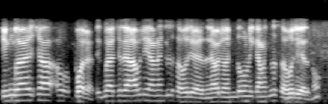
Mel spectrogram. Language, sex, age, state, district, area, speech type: Malayalam, male, 60+, Kerala, Kottayam, rural, conversation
